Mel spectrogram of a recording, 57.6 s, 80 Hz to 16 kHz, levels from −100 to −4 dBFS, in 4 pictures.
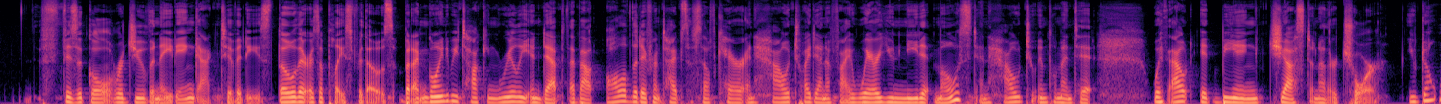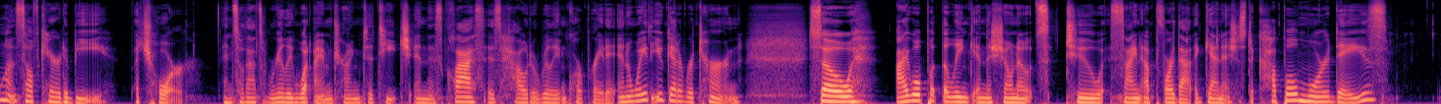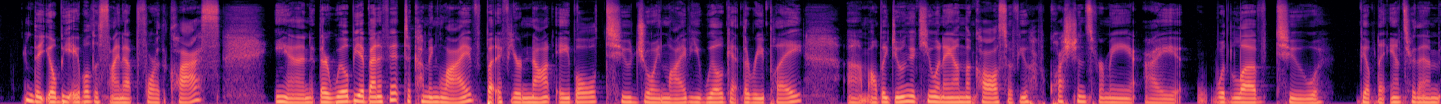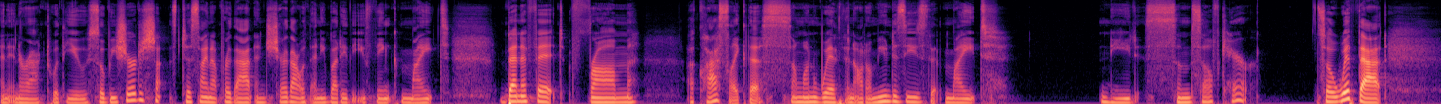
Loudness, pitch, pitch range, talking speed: -28 LUFS, 150 Hz, 140-165 Hz, 215 wpm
